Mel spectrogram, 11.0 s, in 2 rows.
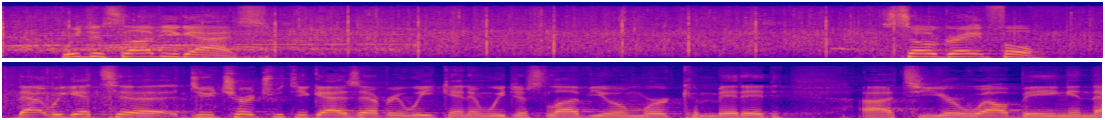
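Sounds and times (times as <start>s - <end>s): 
audience applause: 0.0s - 6.6s
speech: 0.3s - 1.5s, 4.5s - 11.0s.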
